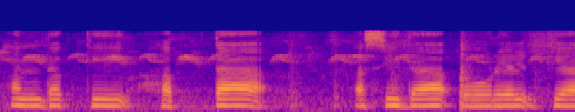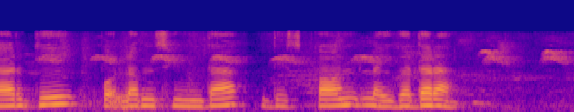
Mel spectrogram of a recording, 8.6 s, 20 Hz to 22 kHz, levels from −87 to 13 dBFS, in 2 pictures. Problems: background sounds at intervals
